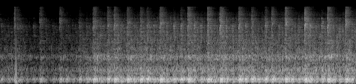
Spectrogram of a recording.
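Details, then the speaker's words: Yamaha Fiz R two-stroke lacking power, after adjusting the reed valve (membrane) area: idle with uneven clattery tick about three times a second over rattly buzz; engine still sounds rough though better than before; cause not yet pinned down. "suara mesinnya parah tapi ini sudah mendingan ya daripada tadi sebelum kita melakukan eyetingan di area membran"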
